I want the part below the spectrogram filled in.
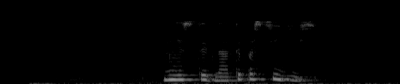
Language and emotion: Russian, neutral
